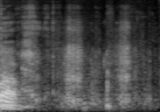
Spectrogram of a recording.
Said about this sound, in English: Do you hear that delicious crunch, y'all?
